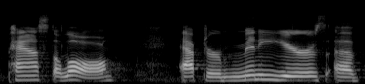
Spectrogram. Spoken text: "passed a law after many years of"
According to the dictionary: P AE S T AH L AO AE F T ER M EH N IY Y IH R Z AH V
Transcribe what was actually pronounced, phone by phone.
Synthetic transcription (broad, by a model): P AE S T AH L AO AE F T ER M EH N IY Y IH R Z AH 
